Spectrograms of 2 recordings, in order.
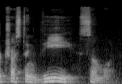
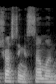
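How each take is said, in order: First: "the" said as a long, drawn-out "thee"; slow down and lean on "the"; stress on THE. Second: Said in the usual way. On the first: Shown as a demonstration. Preacher singling out the Creator, slow stress on "the". Contrasts a someone with the someone.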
